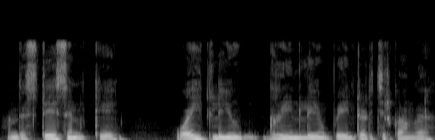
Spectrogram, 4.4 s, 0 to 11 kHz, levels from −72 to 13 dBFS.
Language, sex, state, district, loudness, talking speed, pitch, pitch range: Tamil, male, Tamil Nadu, Nilgiris, -15 LUFS, 80 wpm, 135 Hz, 125-150 Hz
